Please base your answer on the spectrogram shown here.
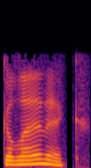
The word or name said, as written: Galenic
